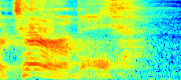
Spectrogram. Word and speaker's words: Terrible: Well, being that Unibrow, they're located in Quebec, so it would be the Terrible. – The Terrible. – Yes. – Okay, but spelled terrible.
